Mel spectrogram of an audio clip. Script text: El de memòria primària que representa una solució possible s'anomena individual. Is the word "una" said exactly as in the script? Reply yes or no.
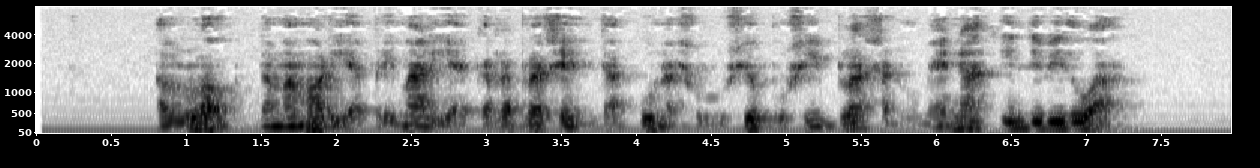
yes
